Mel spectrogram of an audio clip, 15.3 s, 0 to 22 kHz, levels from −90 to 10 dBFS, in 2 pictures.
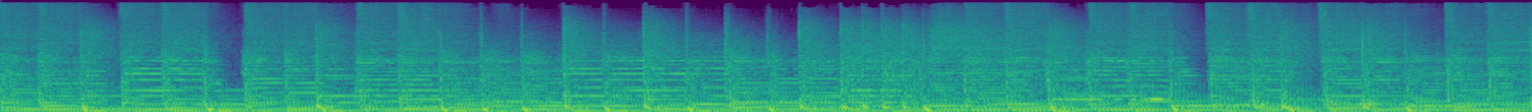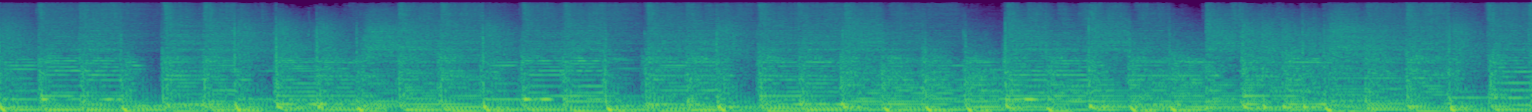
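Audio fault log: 1.44 s, 11.24 s, 13.69 s: audio missing between chunks. At each point roughly 50 ms of sound vanishes and the surrounding audio is spliced straight together with no silence, heard as an abrupt skip, likely from a processor dropping samples while switching chunks.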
